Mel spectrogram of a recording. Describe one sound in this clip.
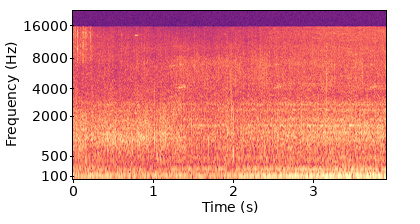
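A pickup truck's engine rumbles as it rolls closer.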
